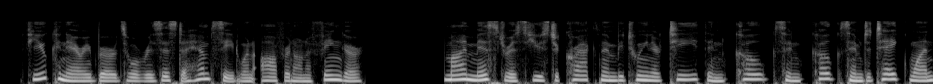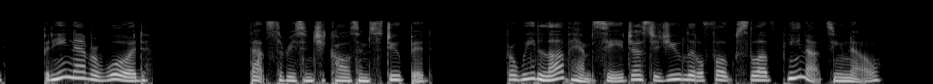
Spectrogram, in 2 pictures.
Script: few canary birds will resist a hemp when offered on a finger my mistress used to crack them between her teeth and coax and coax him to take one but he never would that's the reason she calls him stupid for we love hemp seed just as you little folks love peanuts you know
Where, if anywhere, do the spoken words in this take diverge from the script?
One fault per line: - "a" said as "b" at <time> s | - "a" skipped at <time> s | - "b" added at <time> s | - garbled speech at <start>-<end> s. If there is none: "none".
- "seed" added at 2.1 s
